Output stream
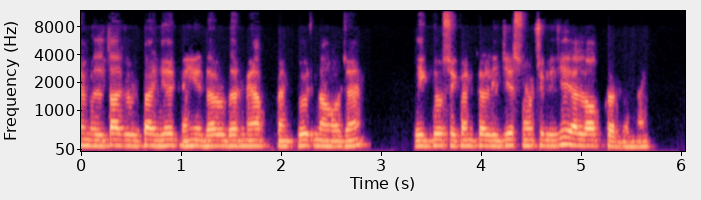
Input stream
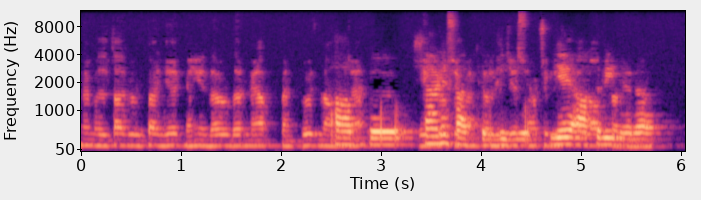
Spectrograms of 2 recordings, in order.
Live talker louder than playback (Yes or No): Yes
